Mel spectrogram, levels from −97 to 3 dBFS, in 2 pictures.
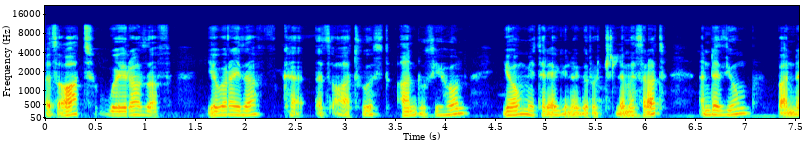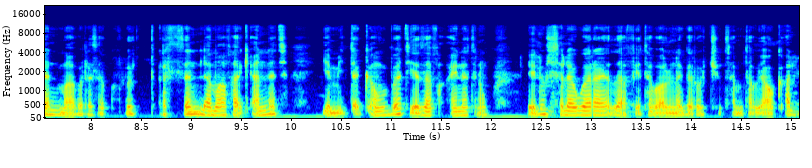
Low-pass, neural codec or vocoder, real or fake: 10.8 kHz; none; real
